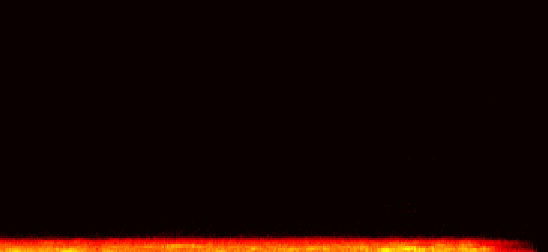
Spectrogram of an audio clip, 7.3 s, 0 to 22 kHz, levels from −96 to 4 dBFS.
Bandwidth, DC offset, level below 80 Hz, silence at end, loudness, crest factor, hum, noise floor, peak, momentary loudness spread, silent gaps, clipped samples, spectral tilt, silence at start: 1.4 kHz; under 0.1%; -60 dBFS; 0.6 s; -35 LUFS; 18 dB; none; -62 dBFS; -16 dBFS; 11 LU; none; under 0.1%; -14 dB/octave; 0 s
